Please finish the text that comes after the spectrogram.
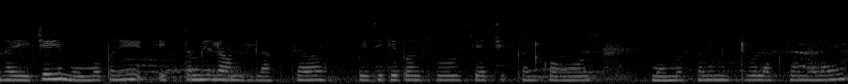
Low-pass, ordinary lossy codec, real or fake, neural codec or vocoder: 7.2 kHz; none; real; none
